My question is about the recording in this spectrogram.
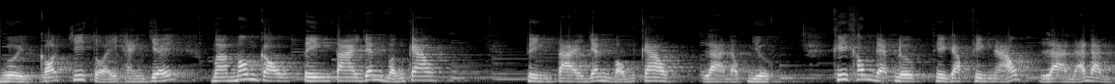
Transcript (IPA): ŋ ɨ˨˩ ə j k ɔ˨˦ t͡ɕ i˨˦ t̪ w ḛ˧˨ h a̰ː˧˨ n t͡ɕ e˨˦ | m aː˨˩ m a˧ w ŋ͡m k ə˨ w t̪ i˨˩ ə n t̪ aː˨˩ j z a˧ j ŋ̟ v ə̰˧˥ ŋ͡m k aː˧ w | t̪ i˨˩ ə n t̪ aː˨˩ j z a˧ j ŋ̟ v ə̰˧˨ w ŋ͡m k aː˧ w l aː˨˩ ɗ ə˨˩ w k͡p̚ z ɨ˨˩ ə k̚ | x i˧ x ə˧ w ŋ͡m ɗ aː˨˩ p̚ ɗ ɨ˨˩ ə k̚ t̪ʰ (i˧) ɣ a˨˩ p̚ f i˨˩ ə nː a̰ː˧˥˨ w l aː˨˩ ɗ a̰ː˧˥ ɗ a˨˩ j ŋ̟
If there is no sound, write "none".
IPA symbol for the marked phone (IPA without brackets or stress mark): i˨˩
